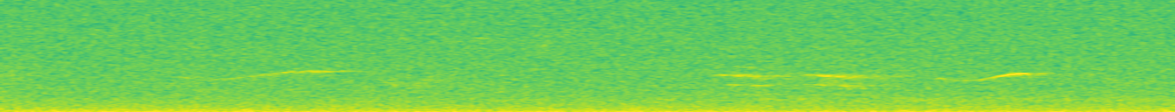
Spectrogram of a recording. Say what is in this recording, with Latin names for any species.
Contopus virens, Cyanocitta cristata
